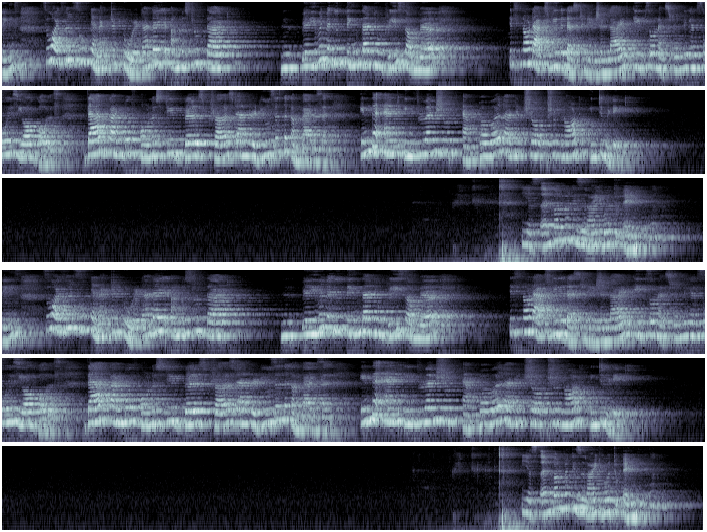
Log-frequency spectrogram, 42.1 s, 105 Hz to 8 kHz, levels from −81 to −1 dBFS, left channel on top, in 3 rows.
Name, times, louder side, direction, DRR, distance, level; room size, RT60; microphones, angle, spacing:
voice 1, 0.0-4.5 5.6-9.0 10.2-15.5 15.8-20.8 21.2-26.4, equal, 35° left, -1 dB, 2.5 m, -20 dB
voice 2, 38.5-41.2, right 1 dB, 50° right, 1 dB, 2.0 m, -22 dB
14.5 x 11.0 x 6.0 m, 2.1 s
head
